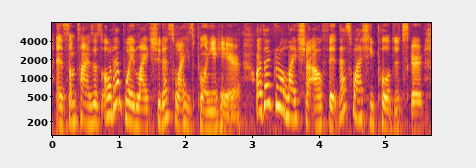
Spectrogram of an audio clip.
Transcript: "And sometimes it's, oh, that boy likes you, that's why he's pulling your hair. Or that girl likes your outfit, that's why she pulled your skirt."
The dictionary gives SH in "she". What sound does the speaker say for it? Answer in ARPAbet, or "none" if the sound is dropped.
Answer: SH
